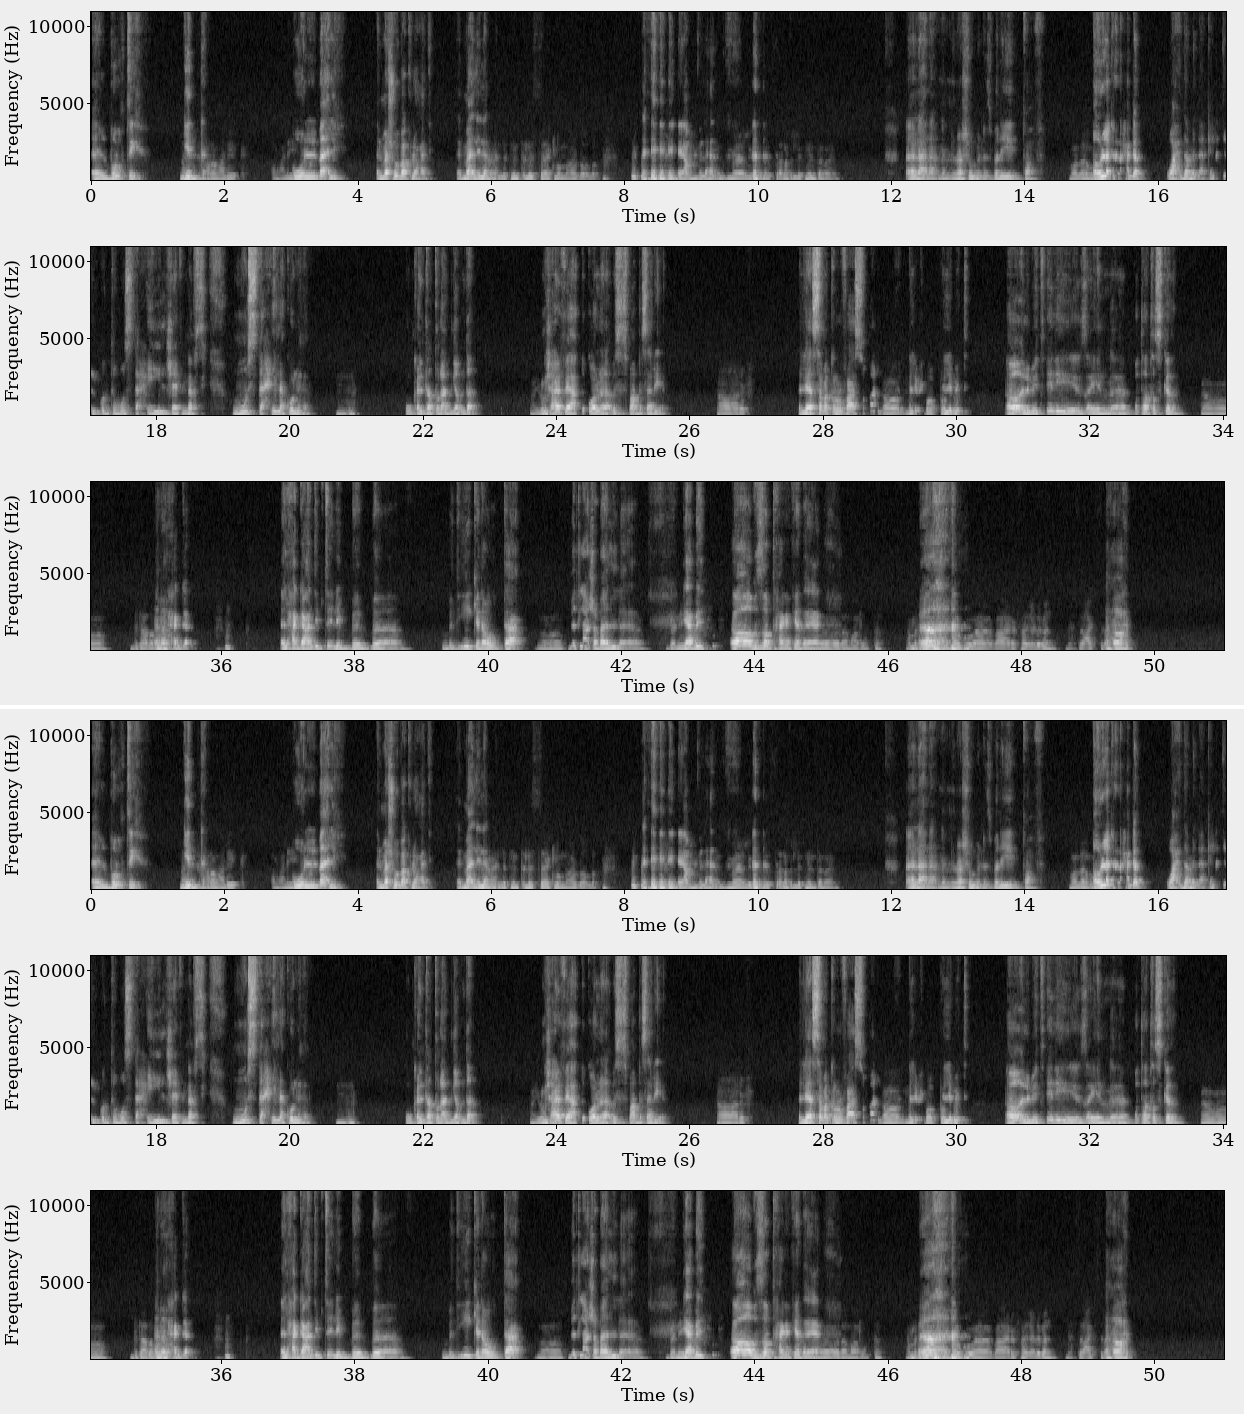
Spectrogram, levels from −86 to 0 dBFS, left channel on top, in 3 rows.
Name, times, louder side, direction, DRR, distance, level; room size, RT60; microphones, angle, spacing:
voice 1, 0.0-0.8 1.3-1.7 3.0-3.8 4.3-5.1 5.5-6.0 8.4-9.4 9.9-10.0 11.9-14.2 15.0-15.8 16.1-20.3 21.7-22.8 23.8-25.6 27.6-28.9 29.4-29.5 29.8-30.1 30.7-33.4 35.0-35.5 36.9-38.8 39.3-40.5 41.2-43.2 43.6-45.0 46.5-47.2 49.3-49.6, equal, 5° right, 0.3 m, -22 dB
voice 2, 1.3-2.2 2.7-3.1 5.8-8.7 9.3-11.2 14.7-15.1 16.4-16.5 20.7-21.0 23.6-23.9 26.4-26.9 28.0-28.3 28.9-30.0 32.0-32.5 33.7-34.3 34.6-35.2 36.0-36.2 40.7-41.1 42.7-43.3 44.8-45.9 46.3-49.6, right 2 dB, 70° right, 0.7 m, -32 dB
5.0 x 2.5 x 2.5 m
head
